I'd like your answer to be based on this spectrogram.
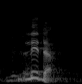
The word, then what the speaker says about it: Lydda: And since Lydda, I can't even pronounce that word. How do you pronounce it? Lydda. There you go.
